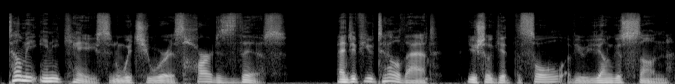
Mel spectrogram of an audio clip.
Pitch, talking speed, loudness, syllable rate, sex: 100 Hz, 230 wpm, -20 LUFS, 5.0 syllables/s, male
